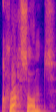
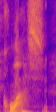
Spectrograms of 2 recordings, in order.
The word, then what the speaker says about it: croissant: pastry the quas so it's not cant it's not that it's not how you say it CR cant it's not that no whatever that is that's not it yeah that's just not it it's quas or or oh right okay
